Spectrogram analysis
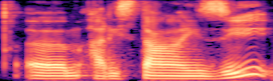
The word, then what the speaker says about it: Aristanis: interessanti avevamo scritto aristanis la pronuncia in sardo alla nostra pronuncia di oristano per il nome stesso è arista easy come vedremo in questo breve so che vi presenterò spesso le n all'interno dalla parola per noi spariscono arista nancy questa iii che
